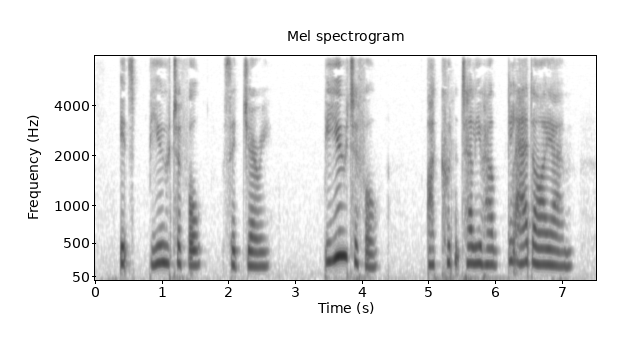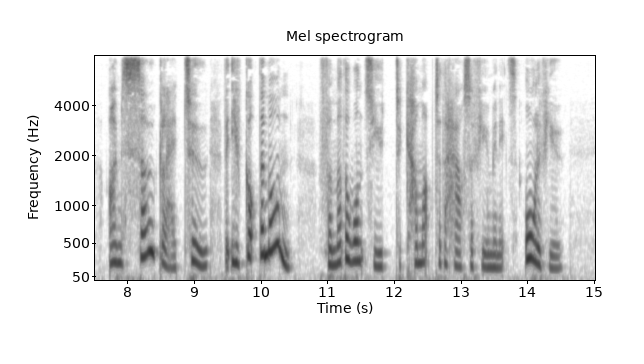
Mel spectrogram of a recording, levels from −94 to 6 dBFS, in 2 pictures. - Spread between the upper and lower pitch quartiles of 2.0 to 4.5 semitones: Yes, average, 4.1 semitones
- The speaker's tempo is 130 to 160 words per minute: Yes, average, 150 wpm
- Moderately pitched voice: No, high, 215 Hz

